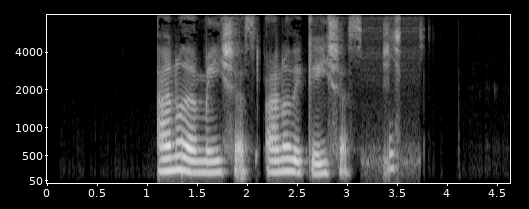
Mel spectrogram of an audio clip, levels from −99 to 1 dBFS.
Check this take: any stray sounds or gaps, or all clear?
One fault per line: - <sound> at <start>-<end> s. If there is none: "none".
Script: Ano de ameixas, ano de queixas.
- laugh at 3.4-3.5 s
